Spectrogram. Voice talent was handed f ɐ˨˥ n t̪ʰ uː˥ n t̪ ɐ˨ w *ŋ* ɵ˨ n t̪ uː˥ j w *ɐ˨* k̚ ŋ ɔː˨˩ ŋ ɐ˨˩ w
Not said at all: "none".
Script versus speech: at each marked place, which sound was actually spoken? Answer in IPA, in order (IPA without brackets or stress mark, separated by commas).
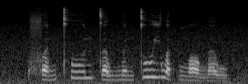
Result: ŋ, ɐ˨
